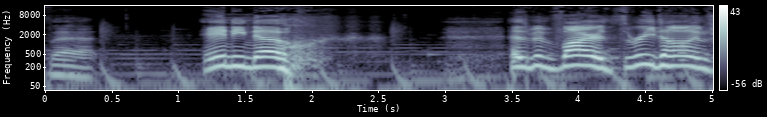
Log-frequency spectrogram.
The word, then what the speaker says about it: Ngo: was in seattle also andy any know by the way is how you say his name i just always say andy ngo i do i do little quirks like that andy no has been fired three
